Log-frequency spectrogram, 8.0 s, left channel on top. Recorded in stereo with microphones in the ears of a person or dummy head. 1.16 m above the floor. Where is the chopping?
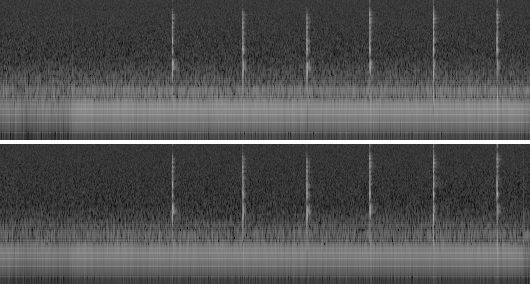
Centre (ahead or behind).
